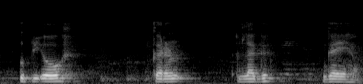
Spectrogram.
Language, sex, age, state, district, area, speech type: Punjabi, male, 18-30, Punjab, Jalandhar, urban, spontaneous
